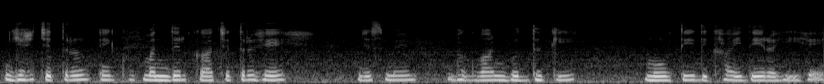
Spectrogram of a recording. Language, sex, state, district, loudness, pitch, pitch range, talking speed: Hindi, female, Uttar Pradesh, Deoria, -18 LUFS, 200 Hz, 195-210 Hz, 115 wpm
